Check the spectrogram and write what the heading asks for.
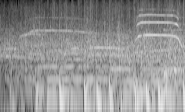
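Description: An audience applauds steadily and loudly to encourage a participant, with sharp whistles rising over the clapping toward the end, continuous with no one speaking.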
